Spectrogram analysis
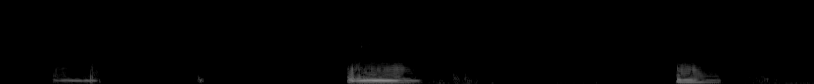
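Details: Chihuahua asleep, snoring in three separate low, rattling breaths spaced about three seconds apart. The middle one is loudest. Faint breathing fills the room between them.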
